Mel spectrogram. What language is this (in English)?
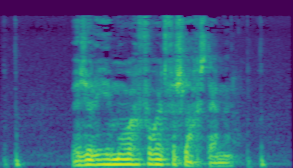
Dutch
